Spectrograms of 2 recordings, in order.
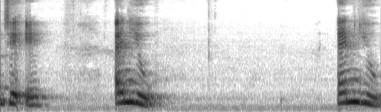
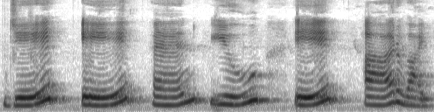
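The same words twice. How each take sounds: First: Letters spoken in chunks; group the underlined letters together; underlined letters run together as one unit; grouped spelling. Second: Slow, even letter-by-letter spelling; each letter spaced out slowly; wrong way, slow. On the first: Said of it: "कैसे पढ़ना है? जे ए, एक साथ". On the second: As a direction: drag out every letter separately. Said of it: "ऐसे नहीं पढ़ना है". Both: Shown as a demonstration.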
